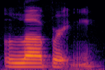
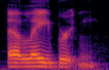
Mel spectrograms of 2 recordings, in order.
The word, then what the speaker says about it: La'Britney: So many people think my name is L.A. Brittany, but it's not. I'm not from L.A. I'm from Detroit. And it's La Brittany.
